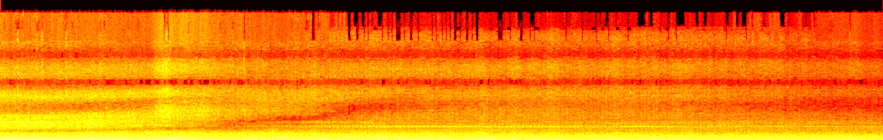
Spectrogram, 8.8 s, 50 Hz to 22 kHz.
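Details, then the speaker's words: Roadside-found Troy-Bilt TB230 self-propelled lawn mower (Briggs & Stratton) after tune-up and cleaning years of dirt and rusted metal from under the deck, cutting grass: steady, even drone, no surging or misses; normal running under load. "so by anyways got the deck all cleaned out I'll flip the mower back over and go ahead and cut some grass with it"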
